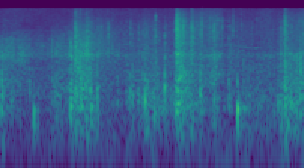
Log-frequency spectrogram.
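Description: Footsteps crunching on crushed gravel as a man walks at a steady pace, about one step every three-quarters of a second.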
